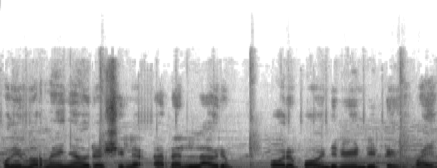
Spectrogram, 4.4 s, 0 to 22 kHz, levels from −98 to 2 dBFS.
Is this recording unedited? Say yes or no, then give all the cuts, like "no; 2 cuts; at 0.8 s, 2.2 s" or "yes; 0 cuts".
yes; 0 cuts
